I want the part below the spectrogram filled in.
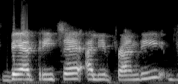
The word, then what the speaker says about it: Beatrice Aliprandi: And just to clarify me, and I know you just corrected me before, and I wanted to attempt, but can you pronounce your name the way that it's pronounced in Italian? – It's Beatrice Aliprandi, but that's perfect how you pronounce it anyway.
